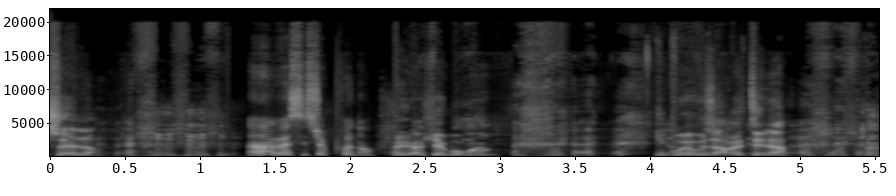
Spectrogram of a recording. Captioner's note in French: rires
